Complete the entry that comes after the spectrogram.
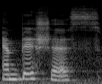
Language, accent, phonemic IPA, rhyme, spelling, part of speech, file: English, US, /æmˈbɪʃ.əs/, -ɪʃəs, ambitious, adjective, En-us-ambitious.ogg
- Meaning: 1. Having or showing ambition; wanting a lot of power, honor, respect, superiority, or other distinction 2. Very desirous 3. Resulting from, characterized by, or indicating, ambition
